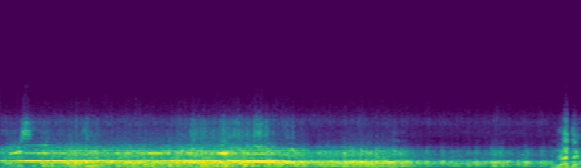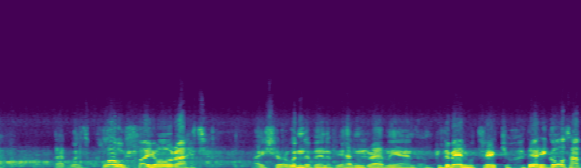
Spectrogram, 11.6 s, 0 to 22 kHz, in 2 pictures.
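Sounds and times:
faint metallic whine: 0:00.0 - 0:11.6
subway train rushing past on the tracks: 0:00.0 - 0:11.6
speech: 0:05.6 - 0:11.6.

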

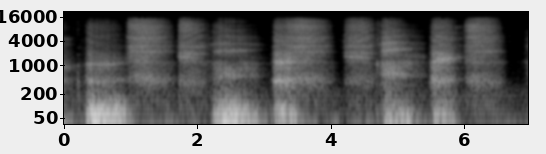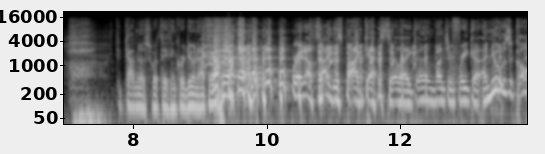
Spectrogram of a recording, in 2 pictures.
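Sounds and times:
forceful deep breathing through the mouth in a breathing exercise: 0:00.0 - 0:07.8
speech: 0:07.9 - 0:13.8
laughter: 0:09.0 - 0:13.8.

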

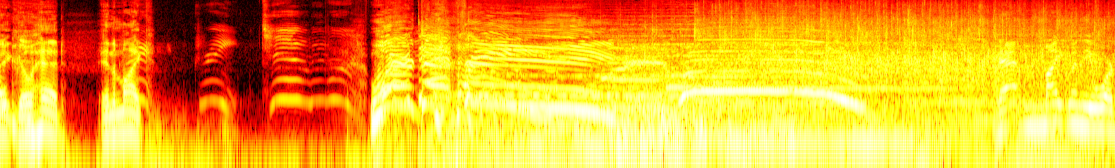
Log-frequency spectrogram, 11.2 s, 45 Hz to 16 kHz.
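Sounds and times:
speech: 0:00.0 - 0:01.6, 0:03.7 - 0:07.2, 0:10.0 - 0:11.1
crowd cheering: 0:03.7 - 0:11.1
family shouting a celebratory group scream: 0:03.8 - 0:10.0
laughter: 0:04.0 - 0:08.8
applause: 0:05.6 - 0:11.1.

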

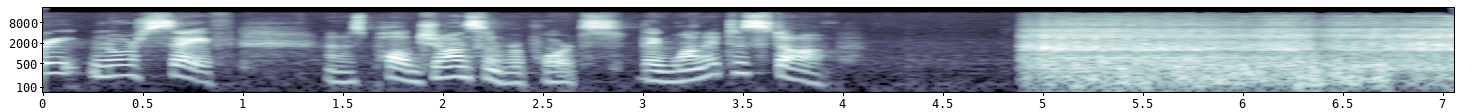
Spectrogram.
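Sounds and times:
speech: 0:00.0 - 0:04.1, 0:04.9 - 0:06.8
helicopters spraying glyphosate herbicide over forest clear cuts in British Columbia: 0:04.9 - 0:07.0.

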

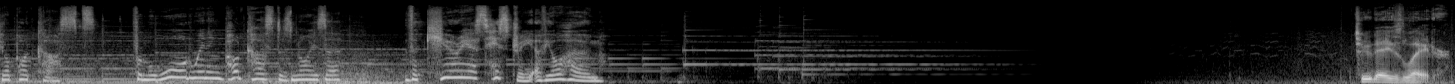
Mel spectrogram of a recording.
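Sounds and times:
speech: 0:00.0 - 0:06.1, 0:13.6 - 0:14.5
flock of seagulls squawking and swooping overhead along the San Francisco waterfront: 0:11.4 - 0:14.5
steady wash of harbor water and surf: 0:11.7 - 0:14.5.

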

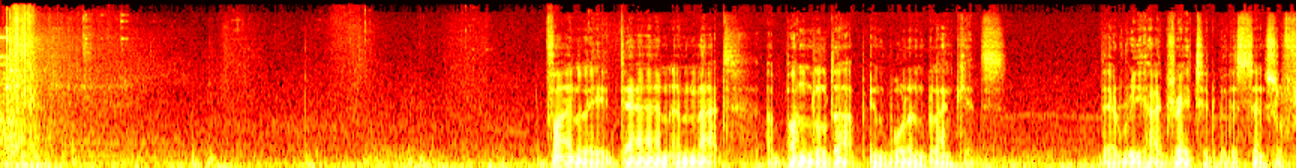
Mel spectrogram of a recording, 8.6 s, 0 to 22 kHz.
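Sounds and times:
mountain hut door crashing open in a violent storm: 0:00.0 - 0:01.1
speech: 0:03.7 - 0:08.6.

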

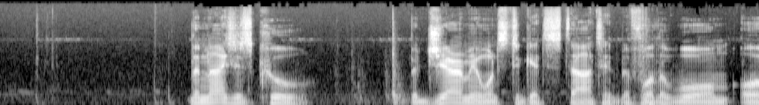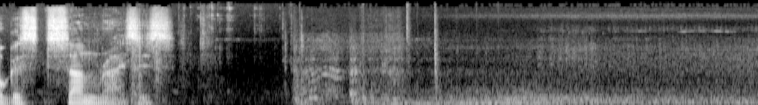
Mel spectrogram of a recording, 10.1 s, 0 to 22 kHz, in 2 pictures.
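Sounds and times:
speech: 0:01.3 - 0:06.3
truck engine starting and idling: 0:07.0 - 0:10.1.

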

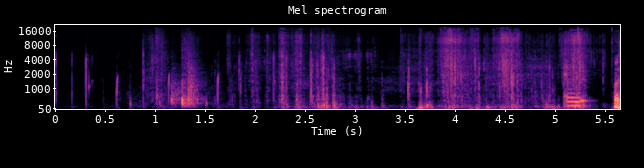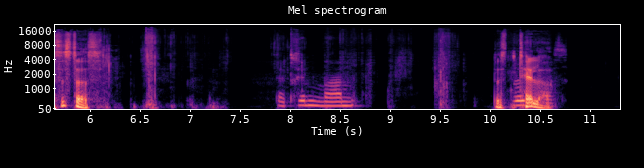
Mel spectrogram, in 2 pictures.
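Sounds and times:
paper wrapping torn and crumpled: 0:00.9 - 0:07.3, 0:08.7 - 0:09.7
speech: 0:05.1 - 0:06.2, 0:08.0 - 0:08.8, 0:10.0 - 0:10.8.

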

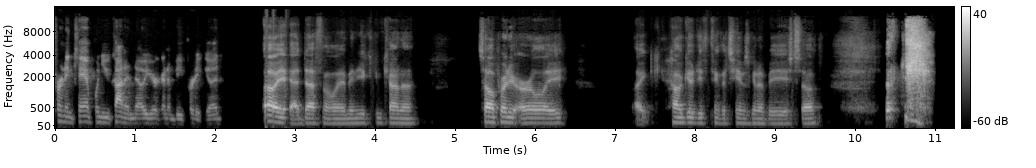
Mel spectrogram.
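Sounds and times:
speech: 0:00.0 - 0:04.6, 0:05.3 - 0:06.4, 0:07.2 - 0:11.0
person sneezing: 0:10.4 - 0:11.0.

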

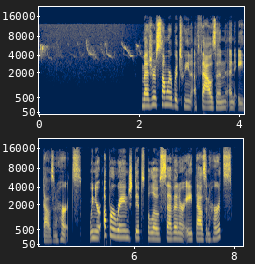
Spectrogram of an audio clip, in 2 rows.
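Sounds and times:
small bird singing high quick chirps: 0:00.0 - 0:02.3
speech: 0:02.0 - 0:08.0.

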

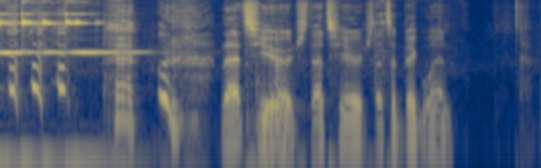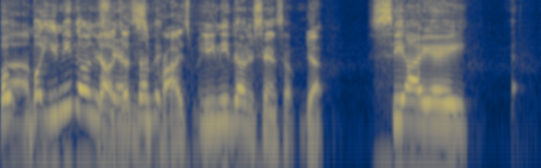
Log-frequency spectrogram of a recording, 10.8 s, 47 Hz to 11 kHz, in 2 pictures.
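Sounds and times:
bright metallic bell ringing: 0:00.0 - 0:01.7
speech: 0:01.1 - 0:04.6, 0:05.4 - 0:10.2.

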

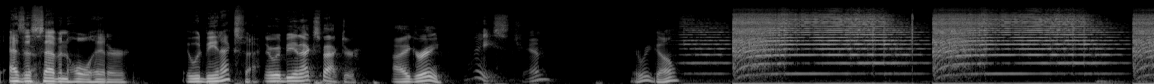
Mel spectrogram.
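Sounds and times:
speech: 0:00.1 - 0:05.6, 0:06.3 - 0:07.2
loud blaring electronic alarm in long buzzy blasts: 0:06.8 - 0:11.5.

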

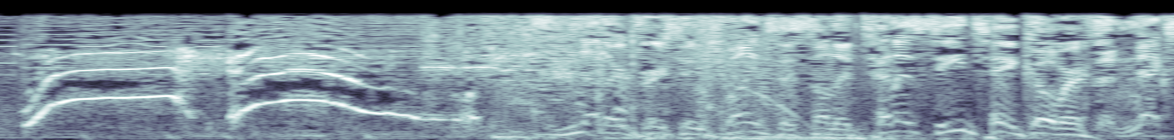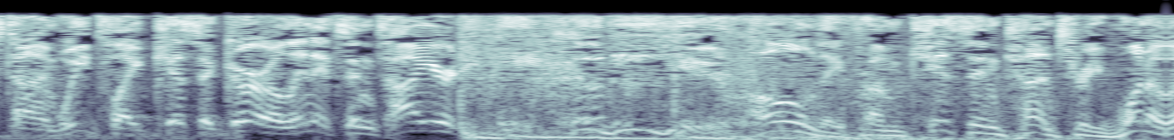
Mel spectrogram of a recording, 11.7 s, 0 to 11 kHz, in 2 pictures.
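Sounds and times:
woman screaming with excitement: 0:00.0 - 0:02.4
speech: 0:03.1 - 0:11.7.

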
